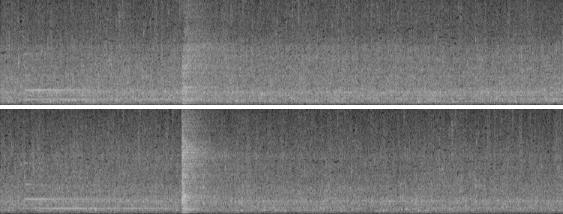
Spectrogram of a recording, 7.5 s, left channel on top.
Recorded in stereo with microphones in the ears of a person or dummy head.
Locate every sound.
0.3 s a clink: 10° right (ahead or behind), 1.3 m
2.4 s a snare drum: 65° right (ahead or behind), 1.0 m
